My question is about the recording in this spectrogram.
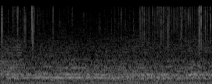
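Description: Faint, even hiss with a low steady hum and a few light crackles near the start: an open microphone picking up distant race-track noise.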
